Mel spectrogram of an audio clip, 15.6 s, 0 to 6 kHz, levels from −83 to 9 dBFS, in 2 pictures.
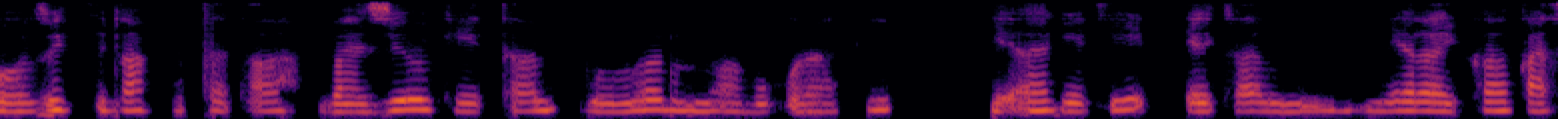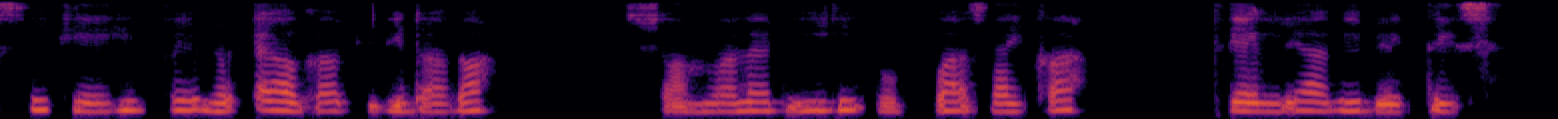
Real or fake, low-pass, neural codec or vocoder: fake; 5.4 kHz; codec, 16 kHz in and 24 kHz out, 0.6 kbps, FireRedTTS-2 codec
